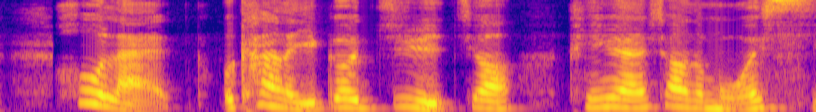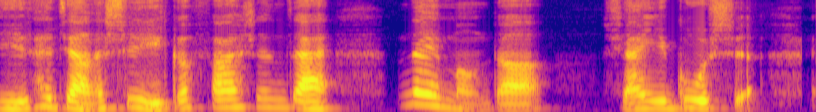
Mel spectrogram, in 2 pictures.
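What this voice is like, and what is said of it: Mandarin with a mild Shanxi accent. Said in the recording (Chinese): “话都有一些山西味儿，然后我们对话的时候，这个味儿可能就会更浓。但是可能和那些外省的同学说话的时候就没有这么重了 ... 口音是我的一个缺点”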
